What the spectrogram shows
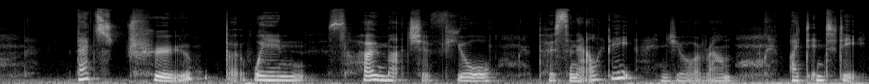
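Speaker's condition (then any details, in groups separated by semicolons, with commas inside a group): Spasmodic dysphonia; organic disorder of brain coordination systems, onset about 13 years ago, no nodules, diagnosed by speech pathologist; Botox injections every 3 to 4 months, sweet spot found in Botox treatment; words dropping out or cut off, tremulous unconfident voice, hard to speak over noise or groups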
